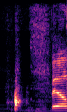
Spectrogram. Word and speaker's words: Belle: Belle Belle. Marwood. like the thing that rings and makes a lot of sound. Yeah, but you add an extra E to the end.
